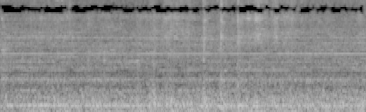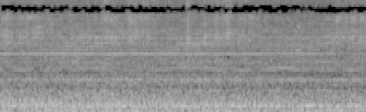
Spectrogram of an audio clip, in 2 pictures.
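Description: A freight train of tank cars rolling steadily past at close range: a continuous loud rumble of steel wheels on rail.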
